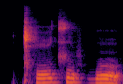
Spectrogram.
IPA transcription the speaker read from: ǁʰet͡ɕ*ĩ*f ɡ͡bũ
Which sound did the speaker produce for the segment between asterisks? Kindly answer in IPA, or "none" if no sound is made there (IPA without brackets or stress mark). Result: ĩ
